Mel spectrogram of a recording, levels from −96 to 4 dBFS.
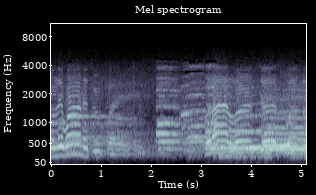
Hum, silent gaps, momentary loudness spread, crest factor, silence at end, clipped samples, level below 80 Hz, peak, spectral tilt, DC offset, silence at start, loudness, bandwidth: none; none; 13 LU; 12 dB; 0 s; under 0.1%; -80 dBFS; -8 dBFS; -8.5 dB/octave; under 0.1%; 0 s; -22 LUFS; 4.3 kHz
